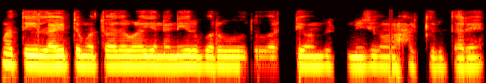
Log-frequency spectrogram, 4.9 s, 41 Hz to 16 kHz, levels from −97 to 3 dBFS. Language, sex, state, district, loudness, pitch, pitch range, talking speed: Kannada, male, Karnataka, Bijapur, -18 LUFS, 140 Hz, 135-140 Hz, 135 wpm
